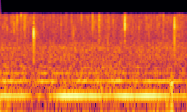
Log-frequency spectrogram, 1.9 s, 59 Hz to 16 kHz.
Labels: {"label": "biophony, midshipman", "recorder": "SoundTrap 500"}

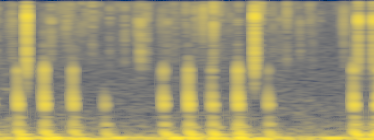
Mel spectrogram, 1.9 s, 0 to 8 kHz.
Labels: {"label": "biophony, knock", "recorder": "SoundTrap 300"}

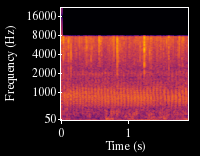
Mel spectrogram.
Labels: {"label": "biophony, rattle", "recorder": "SoundTrap 500"}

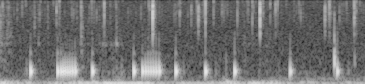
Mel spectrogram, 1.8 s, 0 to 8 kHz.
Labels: {"label": "biophony, knock croak", "recorder": "SoundTrap 300"}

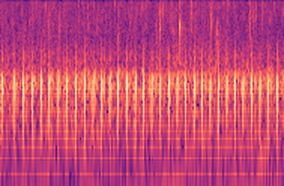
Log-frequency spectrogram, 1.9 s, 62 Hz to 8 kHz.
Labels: {"label": "biophony, rattle", "recorder": "SoundTrap 500"}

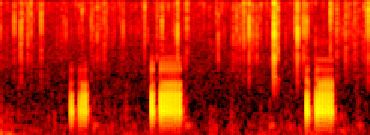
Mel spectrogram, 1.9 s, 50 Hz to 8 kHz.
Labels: {"label": "biophony, knock croak", "recorder": "SoundTrap 300"}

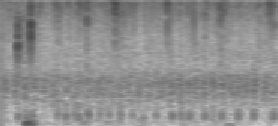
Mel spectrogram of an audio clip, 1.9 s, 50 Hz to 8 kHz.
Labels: {"label": "biophony, pulse", "recorder": "SoundTrap 500"}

